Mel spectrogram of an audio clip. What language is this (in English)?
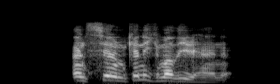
Kabyle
